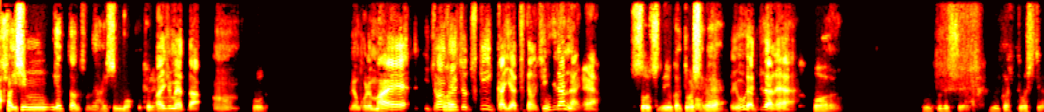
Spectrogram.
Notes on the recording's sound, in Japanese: ZOOMで収録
